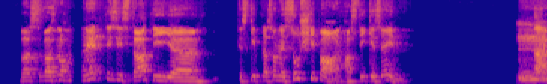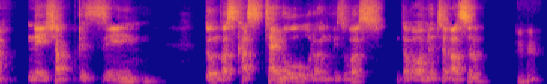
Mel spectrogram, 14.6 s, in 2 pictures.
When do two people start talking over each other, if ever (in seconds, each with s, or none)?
none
